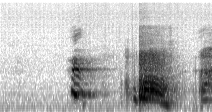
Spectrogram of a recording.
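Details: Brief voiced in-breath followed by a single loud, explosive, self-induced sneeze; nose very sensitive, possibly getting sick; sneezing.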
